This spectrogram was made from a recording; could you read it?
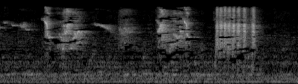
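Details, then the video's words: Cucak cungkok bulbul in a cage, singing steadily: a few slurred, falling whistled notes followed by a short buzzy pulsed rattle, with quiet gaps between phrases. "Burung cucak cungkok Gacor"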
